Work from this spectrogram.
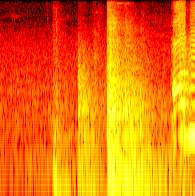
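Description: A house door in a rural home is pushed shut with a few solid thuds and a heavy slam, broadband and close, while voices talk and call out around it.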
